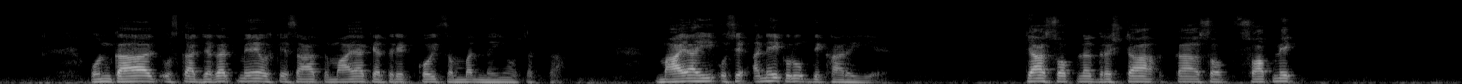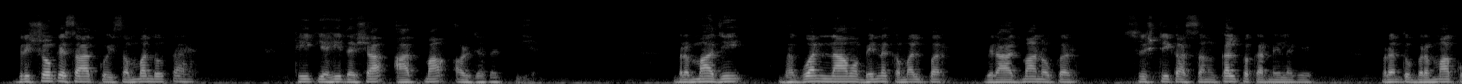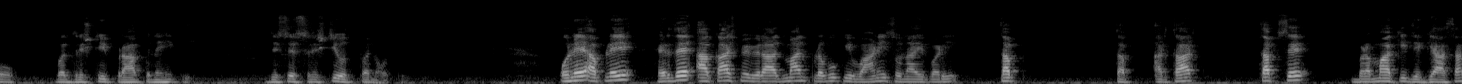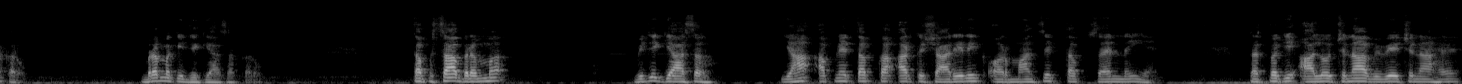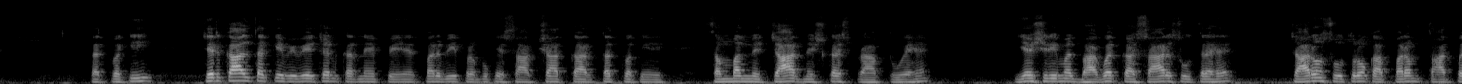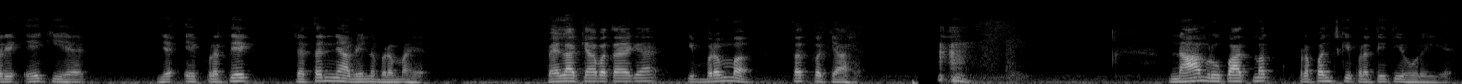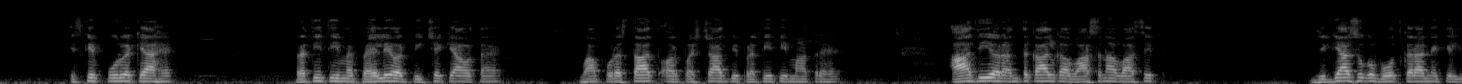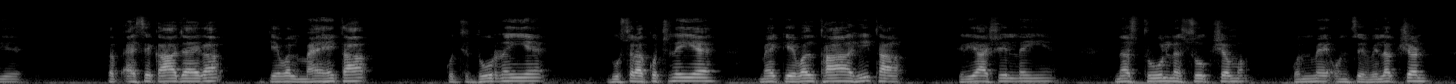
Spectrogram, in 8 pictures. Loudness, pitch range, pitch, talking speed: -32 LUFS, 105-135 Hz, 125 Hz, 120 wpm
